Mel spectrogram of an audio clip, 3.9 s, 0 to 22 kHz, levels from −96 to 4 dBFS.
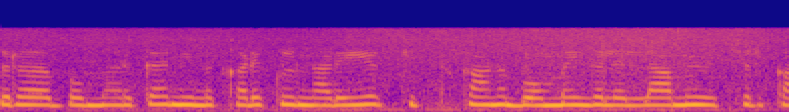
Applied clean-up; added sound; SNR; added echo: none; Wind; 17 dB; none.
